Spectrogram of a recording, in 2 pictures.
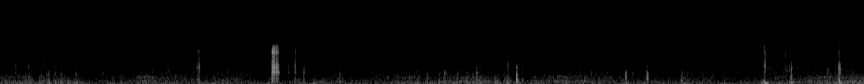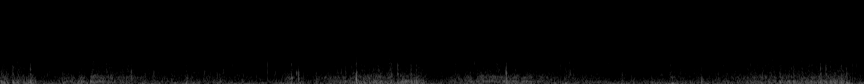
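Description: Low, rolling gurgles with scattered short pops over a quiet background; ordinary stomach growling, bowel sounds often linked to hunger.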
